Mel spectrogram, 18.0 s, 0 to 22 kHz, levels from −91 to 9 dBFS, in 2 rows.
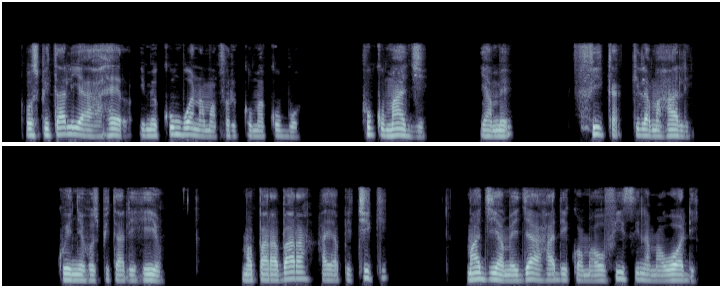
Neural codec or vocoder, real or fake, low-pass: none; real; 7.2 kHz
